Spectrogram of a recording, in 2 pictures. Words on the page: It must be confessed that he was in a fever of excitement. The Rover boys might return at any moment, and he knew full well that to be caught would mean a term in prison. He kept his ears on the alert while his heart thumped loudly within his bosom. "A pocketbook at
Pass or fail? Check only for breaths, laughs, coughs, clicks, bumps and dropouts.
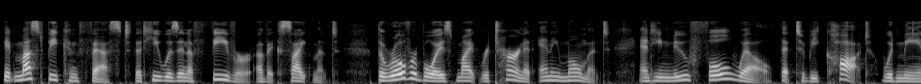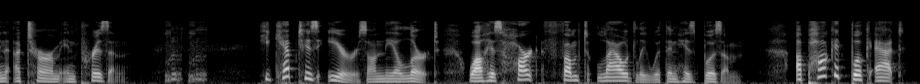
fail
